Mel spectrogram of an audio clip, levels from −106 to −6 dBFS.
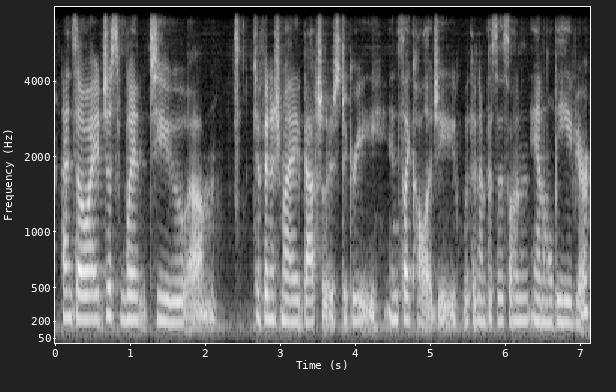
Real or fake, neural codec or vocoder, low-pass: fake; vocoder, 22.05 kHz, 80 mel bands, HiFi-GAN; 7.2 kHz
